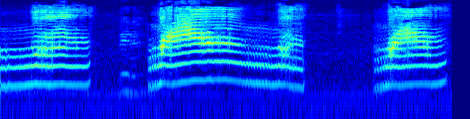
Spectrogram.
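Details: A cat meows three times, each call drawn-out and nasal, rich in harmonics and wavering slightly in pitch. The middle call is the longest, and a low hum runs underneath.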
